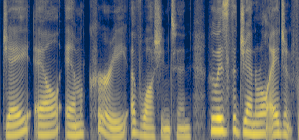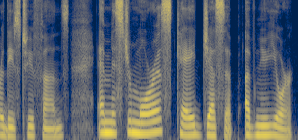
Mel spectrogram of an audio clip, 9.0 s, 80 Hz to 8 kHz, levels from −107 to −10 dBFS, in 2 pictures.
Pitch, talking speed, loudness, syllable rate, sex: 160 Hz, 155 wpm, -22 LUFS, 4.1 syllables/s, female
